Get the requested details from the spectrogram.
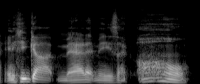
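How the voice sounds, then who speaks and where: A young man from Utah, a podcast guest, telling stories in a relaxed casual chat and chuckling often. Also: fairly low pitch, fast. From Utah, United States.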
